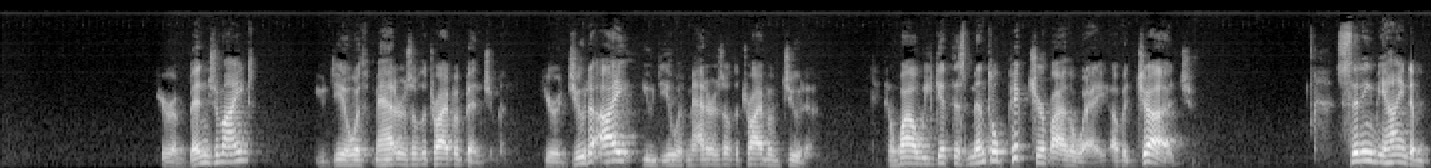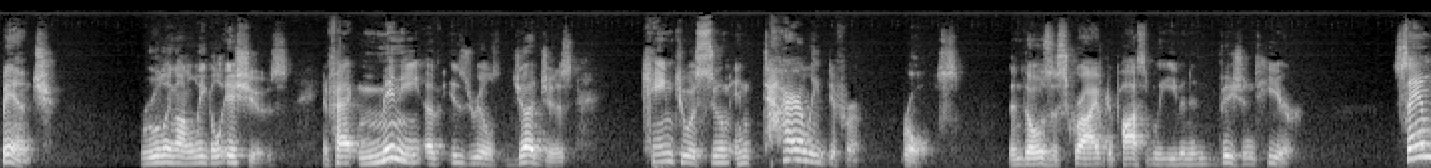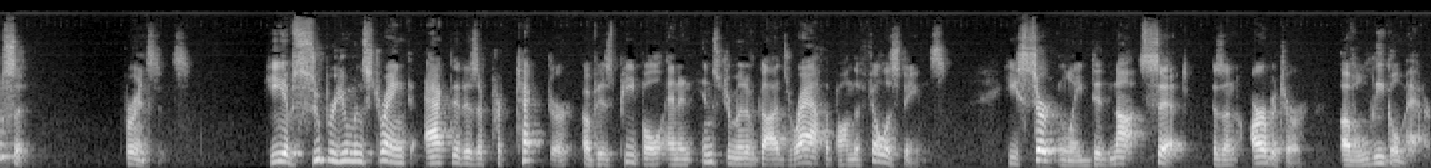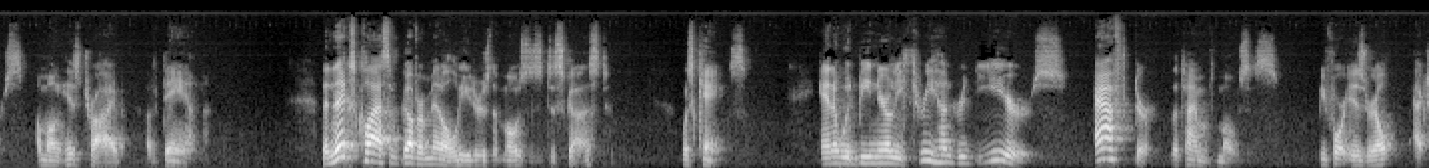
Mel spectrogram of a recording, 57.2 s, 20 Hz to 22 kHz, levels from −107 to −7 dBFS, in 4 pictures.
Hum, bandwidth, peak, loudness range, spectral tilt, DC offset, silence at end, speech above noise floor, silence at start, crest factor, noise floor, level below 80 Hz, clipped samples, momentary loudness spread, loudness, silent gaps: none; 16.5 kHz; 0 dBFS; 5 LU; -4 dB/octave; under 0.1%; 0 s; 54 dB; 1.55 s; 24 dB; -77 dBFS; -72 dBFS; under 0.1%; 17 LU; -23 LUFS; none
